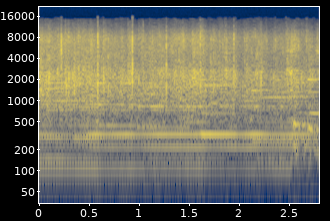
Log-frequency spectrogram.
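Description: A church congregation at a Sunday service claps loudly and steadily, acclaiming the Holy Spirit, with sustained keyboard music and some voices mixed into the applause.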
